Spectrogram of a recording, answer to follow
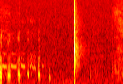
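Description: A short laugh trails off, then hands strike once in a single sharp clap about one and a half seconds in.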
